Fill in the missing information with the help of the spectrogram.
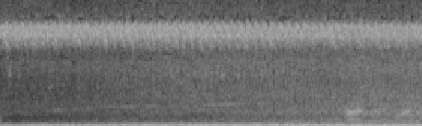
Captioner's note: vehicle engines revving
